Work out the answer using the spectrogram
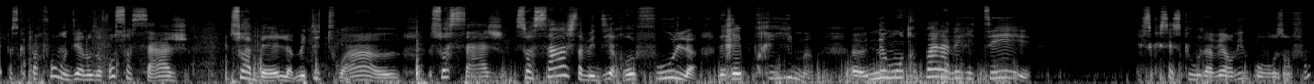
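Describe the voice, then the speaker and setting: A woman's voice: fairly high pitch, background noise. A woman in her thirties, a parenting coach, talking casually and animatedly to the camera. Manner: animated, acts out her children's voices.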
